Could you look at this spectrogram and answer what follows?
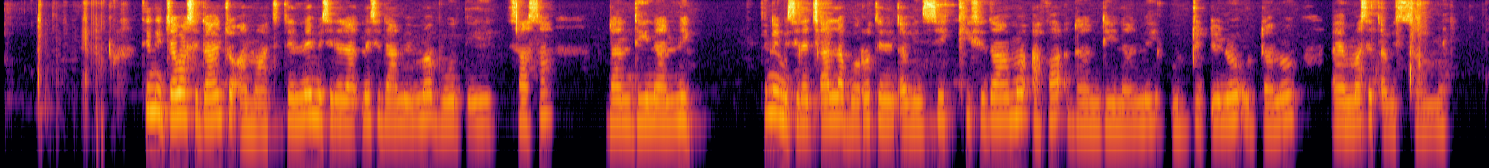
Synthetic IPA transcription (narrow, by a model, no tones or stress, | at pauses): t̪ɪnɪd͡ʒɐbɐsɪd̪aːnt͡ʃːɔʔɐmaːt̪ːɪ̥t̪ɛnːɛmɪsɪlɛd̪ɐʔːɛsɪd̪aːmɪmːɐboːd̪ɛsɐsɐ | d̪ɐnd̪iːnɐnːɪ | t̪ɪnɪmɪsɪlɛt͡ʃʼaːlːɐbɔrːɔt̪ɛnːɪt̪ʼɐbɪnsɪkʰːɪsɪd̪aːmɐʔɐfɐd̪ɐnd̪iːnɐnːɪʊd̪ːɪᶑɪnoːʔʊd̪ːɐno | ɐjmːɐsɛt̪ʼɐbɪsːɐnːɔ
